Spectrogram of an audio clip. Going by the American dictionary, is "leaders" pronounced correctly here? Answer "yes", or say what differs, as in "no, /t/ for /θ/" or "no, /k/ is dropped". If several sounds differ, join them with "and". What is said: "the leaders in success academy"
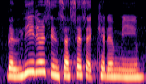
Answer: no, /s/ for /z/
